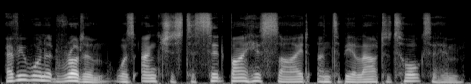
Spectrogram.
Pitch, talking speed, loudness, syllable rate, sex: 135 Hz, 230 wpm, -19 LUFS, 5.7 syllables/s, male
